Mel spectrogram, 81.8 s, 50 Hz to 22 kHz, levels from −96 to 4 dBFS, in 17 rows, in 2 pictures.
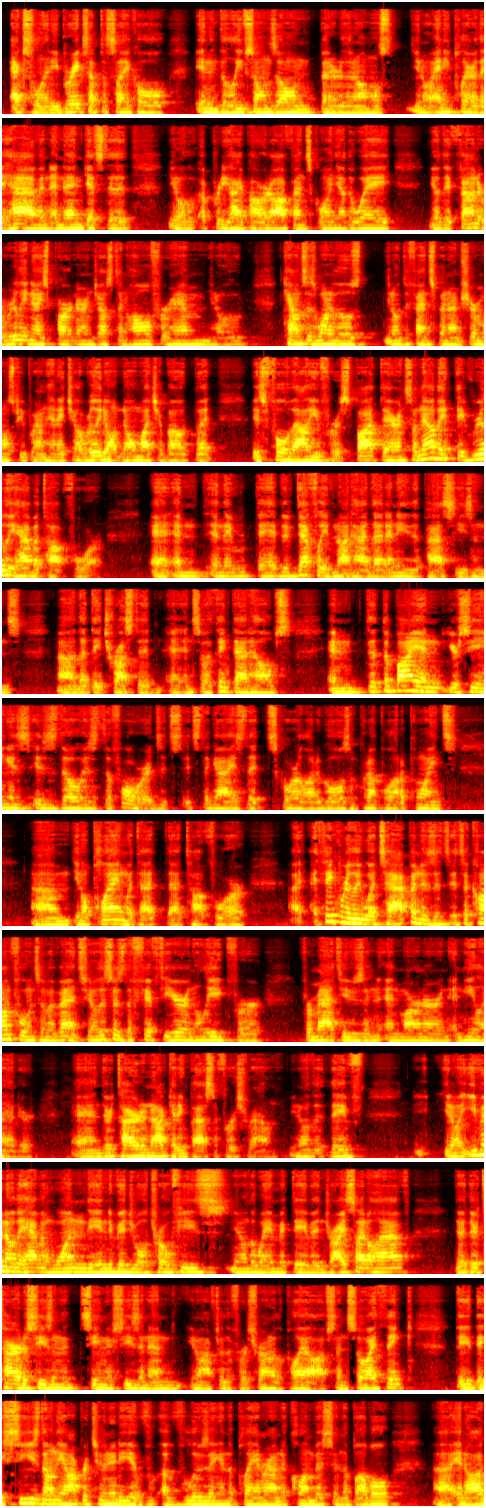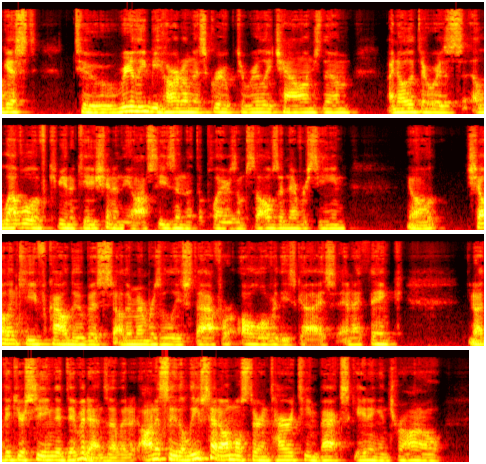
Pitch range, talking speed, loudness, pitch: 115-130 Hz, 245 wpm, -17 LUFS, 125 Hz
